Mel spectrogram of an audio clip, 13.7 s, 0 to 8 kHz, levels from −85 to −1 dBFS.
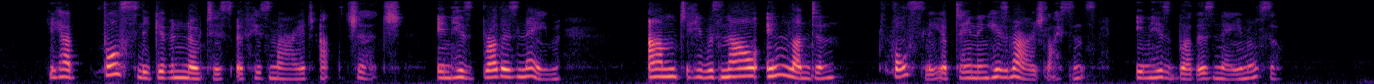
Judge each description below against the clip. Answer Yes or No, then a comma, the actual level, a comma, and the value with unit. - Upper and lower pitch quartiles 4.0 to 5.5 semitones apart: Yes, average, 4.7 semitones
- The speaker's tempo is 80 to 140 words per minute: Yes, slow, 135 wpm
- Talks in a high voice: Yes, high, 230 Hz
